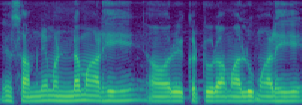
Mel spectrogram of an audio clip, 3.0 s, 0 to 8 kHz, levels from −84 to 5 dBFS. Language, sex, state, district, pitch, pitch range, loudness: Chhattisgarhi, male, Chhattisgarh, Rajnandgaon, 130 Hz, 125-135 Hz, -18 LUFS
